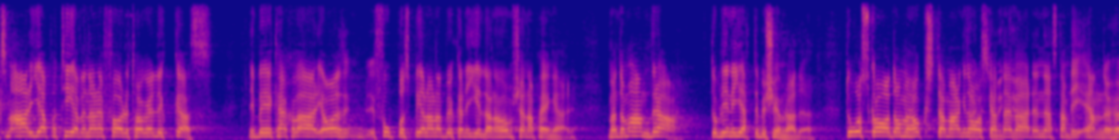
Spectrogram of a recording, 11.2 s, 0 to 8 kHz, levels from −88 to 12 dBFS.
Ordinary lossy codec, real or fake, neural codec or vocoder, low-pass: none; real; none; none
